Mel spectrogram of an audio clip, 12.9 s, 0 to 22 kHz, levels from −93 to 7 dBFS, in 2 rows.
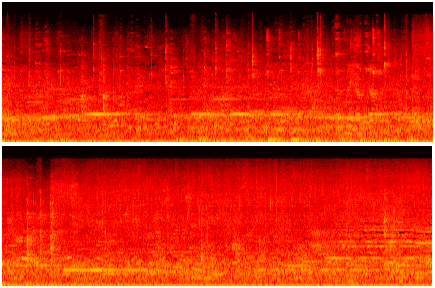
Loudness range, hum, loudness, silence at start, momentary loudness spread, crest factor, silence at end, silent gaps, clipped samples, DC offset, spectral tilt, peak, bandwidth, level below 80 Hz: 2 LU; none; -31 LUFS; 0 s; 5 LU; 20 dB; 0 s; none; under 0.1%; 1%; -3.5 dB/octave; -12 dBFS; 16 kHz; -40 dBFS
